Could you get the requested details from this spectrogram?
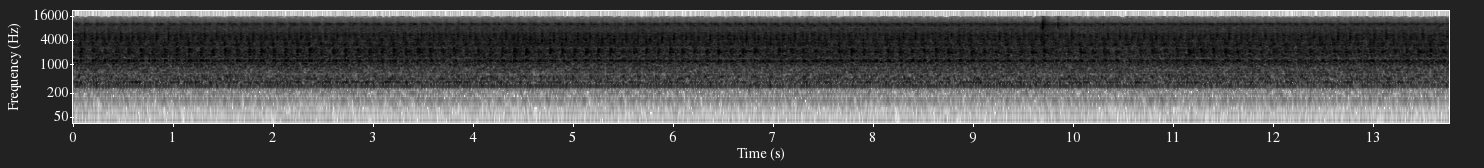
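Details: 2012 Kia Soul after engine swap, warming up, burning off oil residue; oil topped up: even, steady idle with fine light ticking over hiss, no heavy knock or miss; sounds pretty good.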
